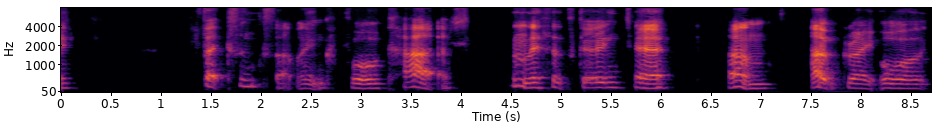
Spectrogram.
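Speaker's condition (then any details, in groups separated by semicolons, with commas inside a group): Cerebral palsy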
